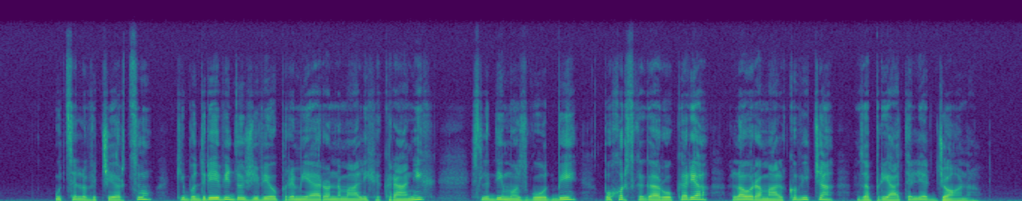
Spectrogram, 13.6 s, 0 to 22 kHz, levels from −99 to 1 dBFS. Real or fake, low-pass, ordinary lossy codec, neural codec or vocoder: real; 19.8 kHz; none; none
